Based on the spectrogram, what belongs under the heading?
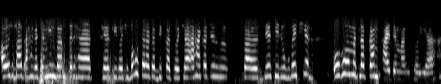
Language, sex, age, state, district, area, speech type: Maithili, female, 18-30, Bihar, Madhubani, rural, conversation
